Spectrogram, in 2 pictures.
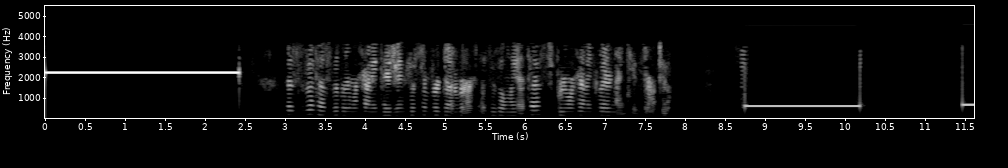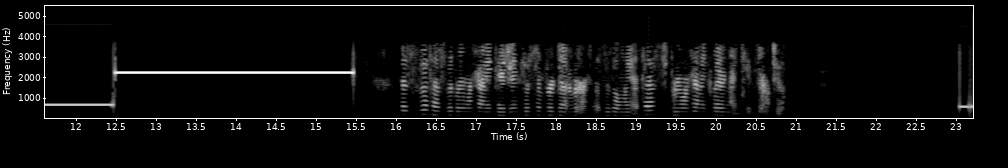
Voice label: Fire, dispatch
